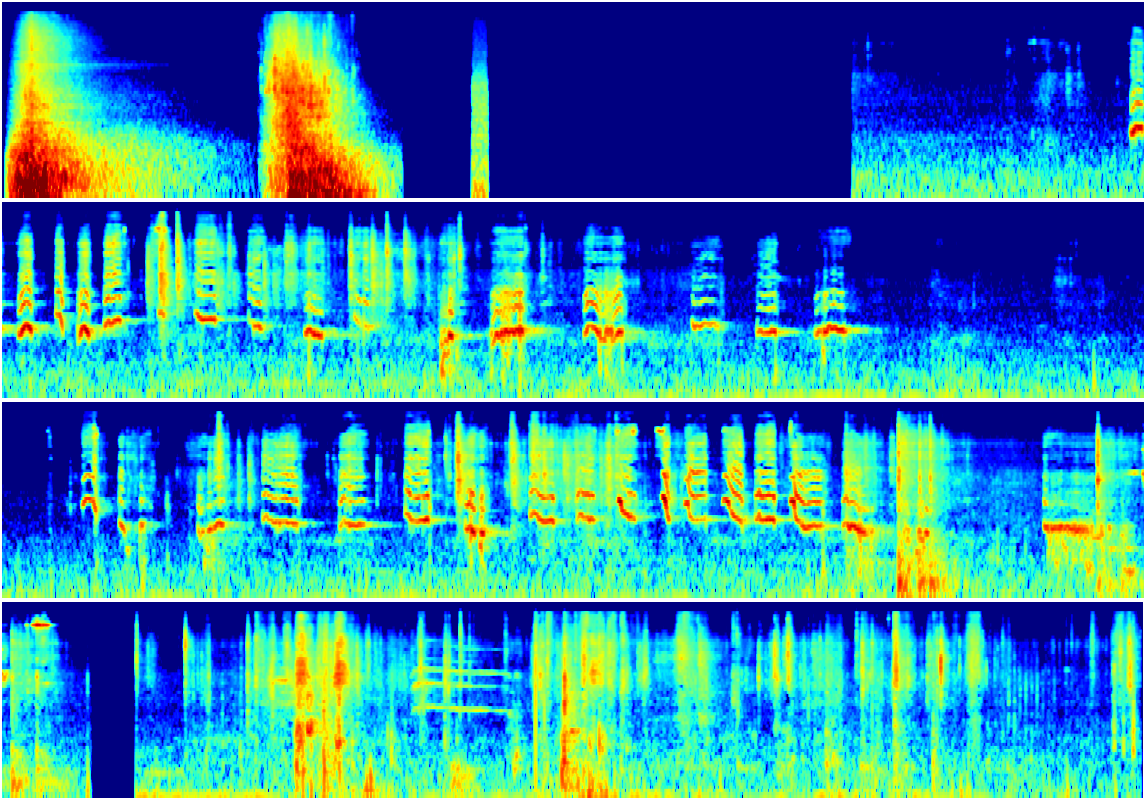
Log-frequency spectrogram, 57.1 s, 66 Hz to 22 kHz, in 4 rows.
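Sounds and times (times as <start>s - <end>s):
puppy whining: 14.1s - 25.3s, 29.1s - 40.4s, 41.6s - 43.5s, 47.9s - 50.8s.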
